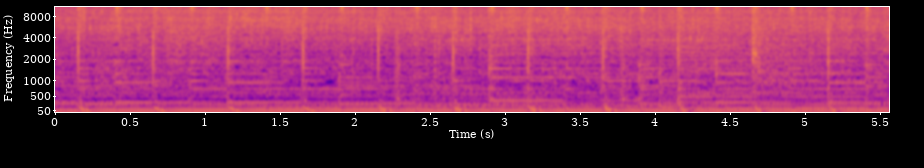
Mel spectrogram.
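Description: Chicken breasts sizzling as they fry in olive oil in a frying pan, under background music with a steady beat of about two a second whose notes change about four seconds in.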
